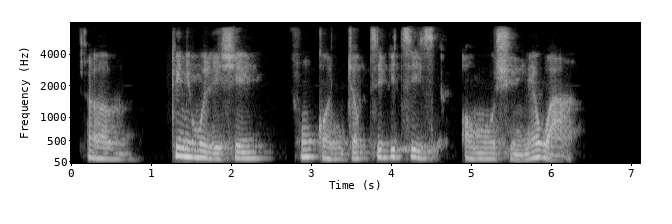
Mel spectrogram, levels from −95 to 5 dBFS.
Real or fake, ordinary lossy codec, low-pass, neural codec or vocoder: fake; AAC, 48 kbps; 7.2 kHz; codec, 16 kHz, 8 kbps, FunCodec, trained on LibriTTS, 25 frames a second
